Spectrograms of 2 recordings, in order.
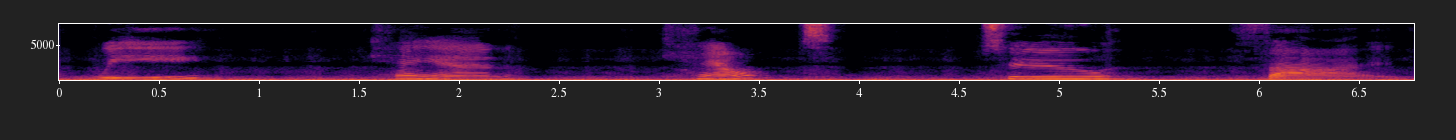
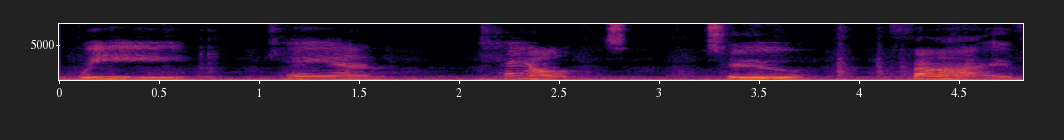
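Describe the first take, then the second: First: Each word set apart with pauses; word-by-word model reading. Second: Reading along word by word; choral read-along. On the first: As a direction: read one word at a time for the class. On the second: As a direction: read it together with the children. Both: Shown as a demonstration. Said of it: "Let's read that together".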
